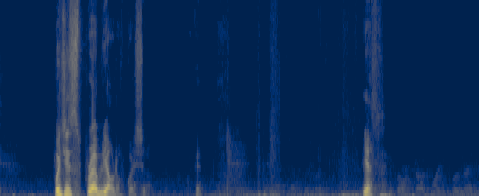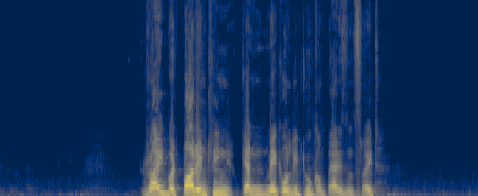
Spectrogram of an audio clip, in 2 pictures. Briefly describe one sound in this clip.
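A man speaks through a clip-on microphone, lecturing in short bursts with pauses.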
